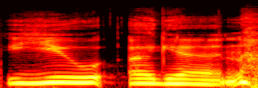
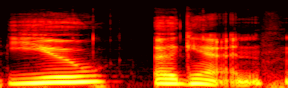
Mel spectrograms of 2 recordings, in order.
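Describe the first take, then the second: First: Slow drawn-out You again rising at the end; unimpressed. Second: Slow You again falling flat at the end; deadpan. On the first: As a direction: drawl You again slowly with a questioning rise. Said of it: "Big Lex is like". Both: Retold or imitated.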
